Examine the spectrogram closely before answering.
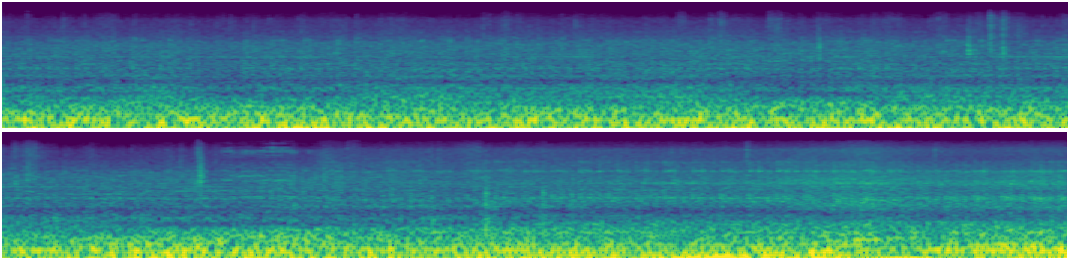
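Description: Paper money rustles in a driver's hands.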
